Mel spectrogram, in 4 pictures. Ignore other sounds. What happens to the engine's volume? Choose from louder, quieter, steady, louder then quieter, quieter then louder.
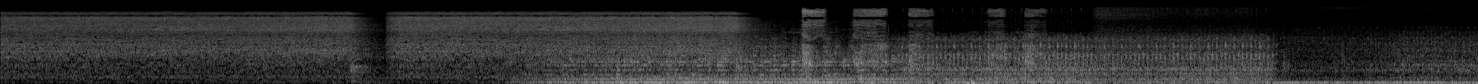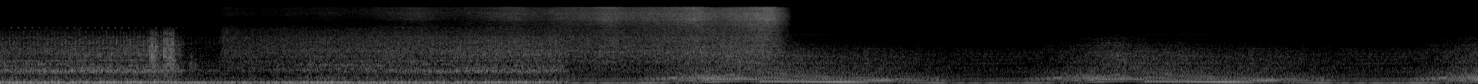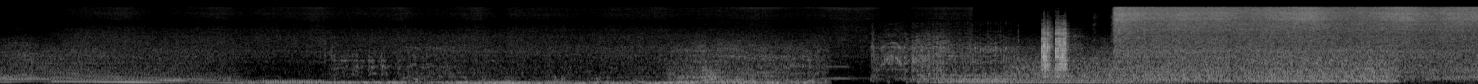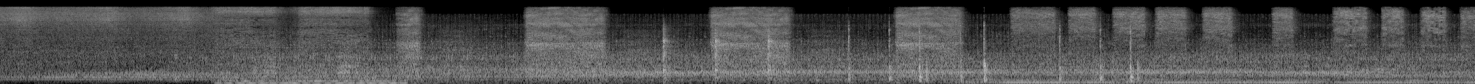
quieter then louder.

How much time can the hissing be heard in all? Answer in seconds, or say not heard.
52 s.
